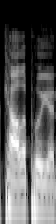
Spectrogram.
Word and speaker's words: Kalapuya: It's Kalapuya, not tilapia.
